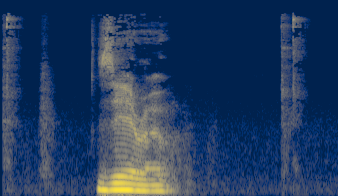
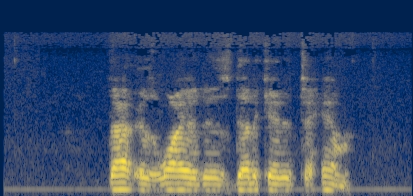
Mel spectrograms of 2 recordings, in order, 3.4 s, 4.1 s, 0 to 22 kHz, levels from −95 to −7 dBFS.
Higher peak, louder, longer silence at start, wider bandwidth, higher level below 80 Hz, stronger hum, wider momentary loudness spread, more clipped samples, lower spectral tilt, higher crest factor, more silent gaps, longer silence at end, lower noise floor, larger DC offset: about the same, -2 dBFS vs -2 dBFS; about the same, -17 LUFS vs -18 LUFS; second, 0.95 s vs 1.1 s; first, 16 kHz vs 11.5 kHz; first, -54 dBFS vs -60 dBFS; neither; first, 19 LU vs 9 LU; neither; about the same, -7 dB/octave vs -7.5 dB/octave; about the same, 18 dB vs 18 dB; neither; first, 1.65 s vs 0.65 s; first, -72 dBFS vs -55 dBFS; neither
